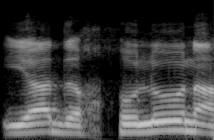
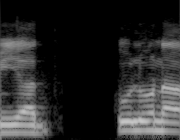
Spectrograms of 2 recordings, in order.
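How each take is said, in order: First: The second syllable starts with a raspy 'kh' sound. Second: The second syllable starts with a plain 'k' sound. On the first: The speaker calls it right. "ইয়াদ খুলু না হবে" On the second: The speaker calls it wrong. "তুমি ইয়াদ কুলু না বলে ফেলছো"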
